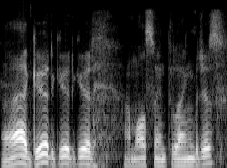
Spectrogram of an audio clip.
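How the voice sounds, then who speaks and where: A man from Slovakia, speaking English as an in casual chat, halting and searching for words. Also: on the low side, steady tone, creaky, dry recording. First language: Hungarian. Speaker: lockpicking livestream guest. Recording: dull lo-fi stream audio.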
